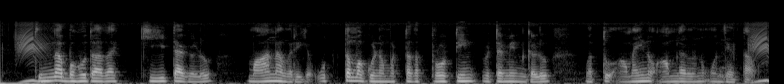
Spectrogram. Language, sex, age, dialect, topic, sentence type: Kannada, male, 31-35, Central, agriculture, statement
